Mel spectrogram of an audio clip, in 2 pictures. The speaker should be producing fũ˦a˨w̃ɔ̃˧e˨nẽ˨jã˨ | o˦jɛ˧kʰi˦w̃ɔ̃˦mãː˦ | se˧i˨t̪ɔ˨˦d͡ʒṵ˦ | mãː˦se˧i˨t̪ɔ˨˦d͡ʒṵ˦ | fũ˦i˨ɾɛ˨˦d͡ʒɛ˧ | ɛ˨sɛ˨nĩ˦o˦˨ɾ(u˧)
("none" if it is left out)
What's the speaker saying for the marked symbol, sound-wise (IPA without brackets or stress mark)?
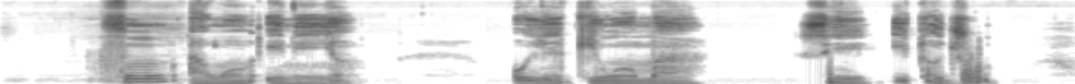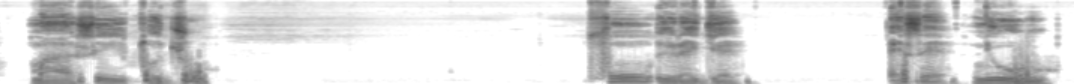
u˧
